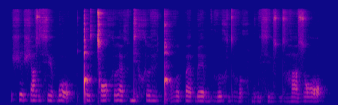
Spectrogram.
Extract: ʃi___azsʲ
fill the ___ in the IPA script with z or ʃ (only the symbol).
ʃ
